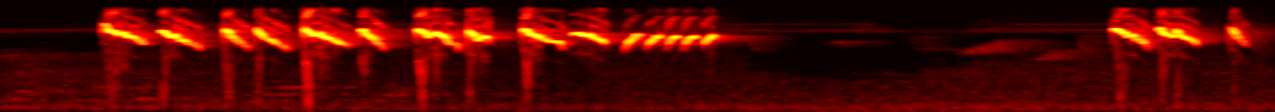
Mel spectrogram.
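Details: Captive yellow-striped Bustomi white-eye pours out a rapid chain of high, sharp downslurred chirps ending in a fast trill, goes quiet for nearly two seconds, then adds a brief final phrase.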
